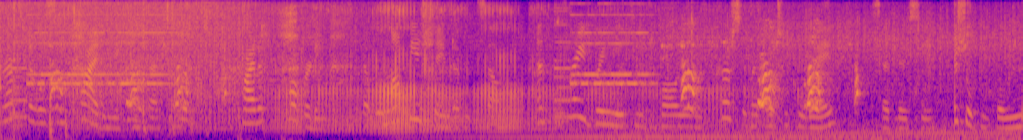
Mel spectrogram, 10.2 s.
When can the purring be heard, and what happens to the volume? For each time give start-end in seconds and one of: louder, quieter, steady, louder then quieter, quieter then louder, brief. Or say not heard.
0.0-8.2 louder then quieter.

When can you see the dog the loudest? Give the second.
8 s.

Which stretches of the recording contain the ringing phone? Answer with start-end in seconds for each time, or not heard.
0.1-1.8, 5.5-6.7.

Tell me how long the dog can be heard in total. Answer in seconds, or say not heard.
4 s.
